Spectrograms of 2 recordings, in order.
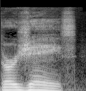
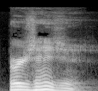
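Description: First: The name ends with a French-sounding pronunciation. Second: The name ends with a plain English pronunciation. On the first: The speaker calls it wrong. "I've been apparently mispronunciating it all this time. I've been calling him Berges. ... it deserved a kind of Frenchified inflection at the end" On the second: The speaker calls it right. "That's probably how he does pronounce it"

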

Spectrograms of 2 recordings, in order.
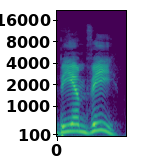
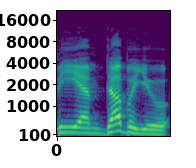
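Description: First: The last letter is said as 'vee'. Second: The last letter is said as 'double-u'. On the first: The speaker calls it right. "They pronounce it BMV" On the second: The speaker calls it wrong. "we've been saying BMW wrong all along. They don't pronounce it BMW over there"

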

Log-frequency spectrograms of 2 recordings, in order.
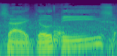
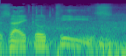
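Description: First: The middle consonant is a D sound. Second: The middle consonant is a T sound. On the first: "if it's a D" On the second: "or a T"

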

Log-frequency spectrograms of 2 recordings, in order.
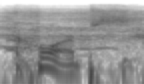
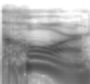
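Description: First: The word ends with a 'ps' sound. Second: The word ends in an r sound, no 'ps'. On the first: The speaker calls it wrong. "not the corpse" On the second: The speaker calls it right. "The Marine Corps"

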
